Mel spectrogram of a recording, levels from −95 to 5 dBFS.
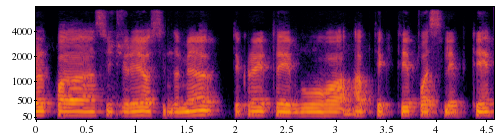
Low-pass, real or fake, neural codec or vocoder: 7.2 kHz; real; none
